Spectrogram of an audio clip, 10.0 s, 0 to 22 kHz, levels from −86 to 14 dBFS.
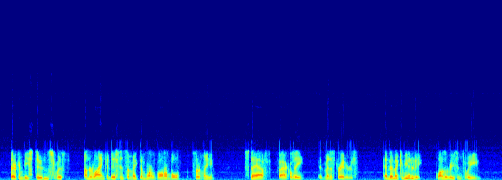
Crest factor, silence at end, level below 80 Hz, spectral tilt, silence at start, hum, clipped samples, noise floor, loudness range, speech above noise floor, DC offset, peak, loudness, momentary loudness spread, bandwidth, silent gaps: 18 dB; 0.5 s; -60 dBFS; -8 dB/octave; 0.2 s; none; under 0.1%; -56 dBFS; 2 LU; 40 dB; under 0.1%; 0 dBFS; -18 LUFS; 11 LU; 4.7 kHz; none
